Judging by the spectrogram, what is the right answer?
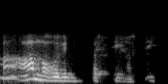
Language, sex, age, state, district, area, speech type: Sanskrit, male, 60+, Tamil Nadu, Coimbatore, urban, conversation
